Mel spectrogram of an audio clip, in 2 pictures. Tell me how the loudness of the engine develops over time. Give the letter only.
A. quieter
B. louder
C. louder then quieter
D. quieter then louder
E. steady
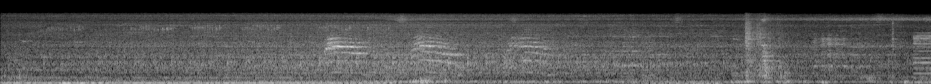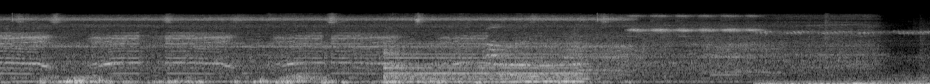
A.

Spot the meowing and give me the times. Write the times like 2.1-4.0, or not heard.
3.2-5.5, 13.1-15.2.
